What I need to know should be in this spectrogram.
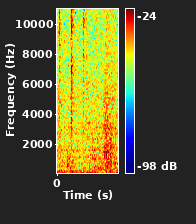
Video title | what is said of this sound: Sausage Rolls | you can hear that they are quite crispy and they are cooked all the way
